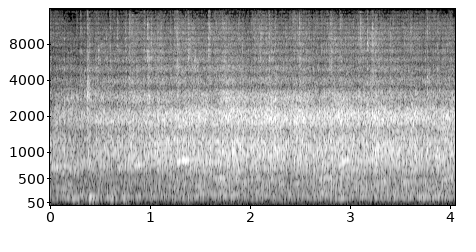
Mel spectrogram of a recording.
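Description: Applause from the deputies in the chamber: many hands clapping together, building over the first second or so and then holding steady.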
